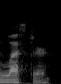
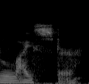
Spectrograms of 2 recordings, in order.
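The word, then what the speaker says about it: Leicester: that you s I can see it says Lester but without that it looks like a weird leister you know it looked like it would be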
